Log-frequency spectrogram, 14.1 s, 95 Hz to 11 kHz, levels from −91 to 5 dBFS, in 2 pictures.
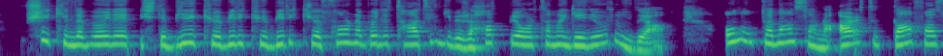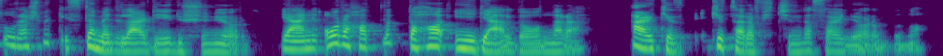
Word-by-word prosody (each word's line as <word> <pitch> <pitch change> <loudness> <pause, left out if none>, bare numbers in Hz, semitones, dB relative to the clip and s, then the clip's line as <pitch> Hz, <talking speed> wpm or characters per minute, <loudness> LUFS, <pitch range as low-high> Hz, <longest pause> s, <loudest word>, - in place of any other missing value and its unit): Bu - - -41
şekilde, 280 -10 +1
böyle, 255 0 0
işte, 240 -1 -1
birikiyor, 270 -2 0
birikiyor, 265 -2 -2
birikiyor. 270 0 -2
Sonra 290 +1 -2
böyle 270 -1 -2
tatil 265 +2 -2
gibi 225 -6 -1
rahat 290 +9 -2
bir 270 - +3
ortama 250 +1 0
geliyoruz 240 - -1
ya, 155 -2 -1 0.4
o 305 +3 +3
noktadan 315 -3 0
sonra 240 -12 -1
artık 255 0 +2
daha 265 +4 +5
fazla 265 -2 -2
uğraşmak 225 +5 -4
istemediler 150 -7 +2
diye 145 0 -4
düşünüyorum. 140 -1 -5 0.2
Yani, 175 0 +4
o 275 +4 +5
rahatlık 210 +2 -1
daha 220 +2 +6
iyi 185 -2 +3
geldi 145 - +1
onlara. 70 0 -4 0.3
Herkes, 180 -5 +5
iki 200 +1 0
taraf 140 -7 -1
için 135 0 -7
de 150 - -7
söylüyorum 145 -1 -5
bunu. - - -12
245 Hz, 170 wpm, -23 LUFS, 180-270 Hz, 0.4 s, daha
